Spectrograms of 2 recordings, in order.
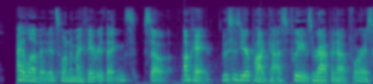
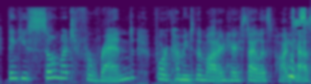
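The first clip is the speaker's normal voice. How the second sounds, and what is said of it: Imitates another person, enunciated delivery. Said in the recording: “Is this your impression of me? ... I love the enunciation of friend.”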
